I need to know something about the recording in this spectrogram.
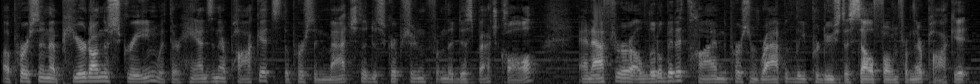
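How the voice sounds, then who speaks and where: A man's voice: lowish voice, steady tone, brisk, a little mellow, faint music behind. A man, a researcher and former police officer, explaining things in an interview.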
